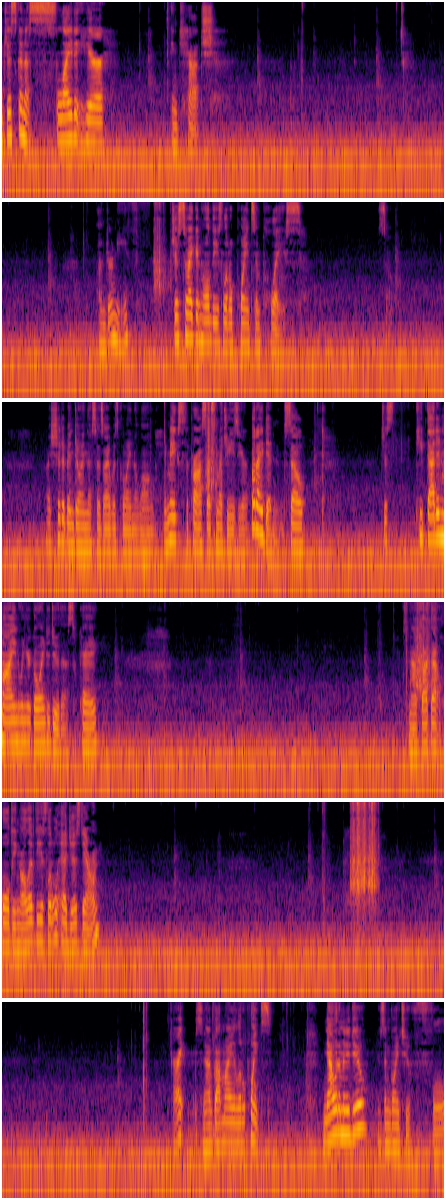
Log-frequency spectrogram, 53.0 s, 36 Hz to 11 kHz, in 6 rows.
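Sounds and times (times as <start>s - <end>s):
low room hum: 0.0s - 53.0s
rattle of plastic clips: 34.0s - 35.2s.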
